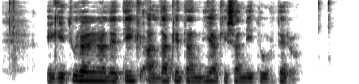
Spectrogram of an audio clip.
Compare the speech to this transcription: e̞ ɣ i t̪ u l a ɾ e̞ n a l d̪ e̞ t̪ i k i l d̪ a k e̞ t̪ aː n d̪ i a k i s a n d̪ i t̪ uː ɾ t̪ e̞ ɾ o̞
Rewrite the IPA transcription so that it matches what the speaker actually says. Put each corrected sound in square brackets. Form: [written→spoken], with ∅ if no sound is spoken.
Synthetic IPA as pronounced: e̞ ɣ i t̪ u [l→ɾ] a ɾ e̞ n a l d̪ e̞ t̪ i k [i→a] l d̪ a k e̞ t̪ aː n d̪ i a k i s a n d̪ i t̪ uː ɾ t̪ e̞ ɾ o̞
